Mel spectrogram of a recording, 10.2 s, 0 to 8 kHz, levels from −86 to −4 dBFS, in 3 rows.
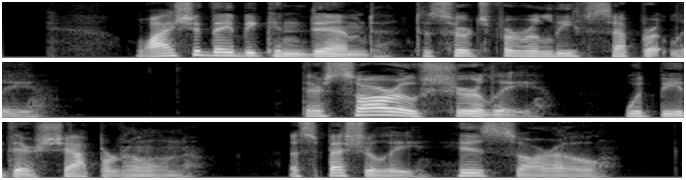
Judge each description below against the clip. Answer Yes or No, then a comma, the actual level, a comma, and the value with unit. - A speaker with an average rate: No, slow, 125 wpm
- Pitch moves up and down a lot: Yes, wide, 6.5 semitones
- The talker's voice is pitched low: Yes, low, 120 Hz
